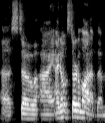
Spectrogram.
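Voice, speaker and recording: Speaking with an American accent, a man uses a medium pitch, ordinary pitch variation and a bright, sharp tone. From United States. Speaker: startup founder and adviser to social enterprises. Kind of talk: casual self-introduction. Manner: halting, repeats words.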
